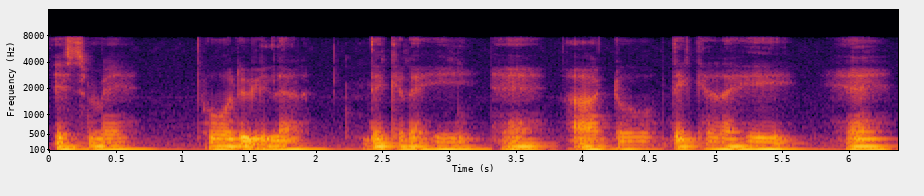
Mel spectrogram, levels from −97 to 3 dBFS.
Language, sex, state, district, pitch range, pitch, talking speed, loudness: Hindi, male, Uttar Pradesh, Jalaun, 95-100 Hz, 100 Hz, 95 wpm, -18 LUFS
